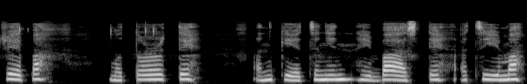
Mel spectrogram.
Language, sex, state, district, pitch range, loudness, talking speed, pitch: Mizo, female, Mizoram, Aizawl, 205-230 Hz, -17 LUFS, 135 wpm, 220 Hz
